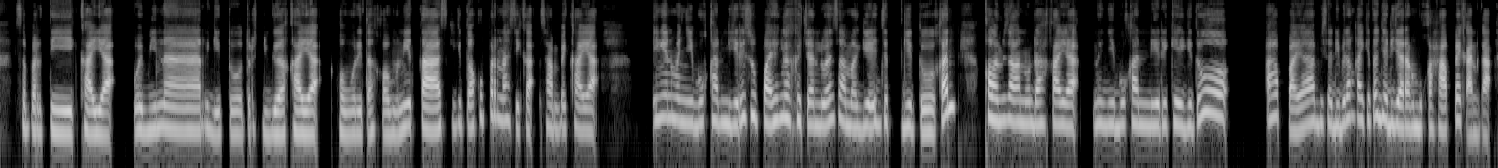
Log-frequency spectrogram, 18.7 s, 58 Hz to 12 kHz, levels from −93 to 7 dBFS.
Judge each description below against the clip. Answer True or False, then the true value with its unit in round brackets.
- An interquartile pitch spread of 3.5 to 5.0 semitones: True (4.2 semitones)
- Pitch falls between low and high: False (220 Hz)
